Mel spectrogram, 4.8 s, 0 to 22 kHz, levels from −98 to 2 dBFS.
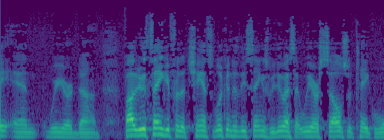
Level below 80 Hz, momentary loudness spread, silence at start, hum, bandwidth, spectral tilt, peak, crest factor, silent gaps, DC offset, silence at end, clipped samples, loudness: -76 dBFS; 13 LU; 0 s; none; 15 kHz; -6 dB/octave; -16 dBFS; 20 dB; none; under 0.1%; 0 s; under 0.1%; -37 LUFS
